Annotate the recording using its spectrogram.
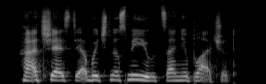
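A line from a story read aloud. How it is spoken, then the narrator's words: Cheerful snort, younger twin. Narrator (Russian): весело фыркнул младший из близнецов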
